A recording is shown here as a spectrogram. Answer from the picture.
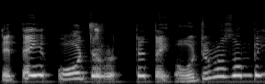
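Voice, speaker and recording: The put-on character voice is extremely high in pitch and moves at a moderate pace. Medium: actual play. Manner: awkward, puzzled.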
